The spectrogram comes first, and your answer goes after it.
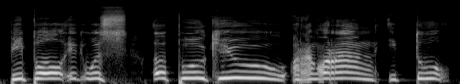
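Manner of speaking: high, slow call to the crowd; imitating film line. Shown as a demonstration. Teacher replaying a movie line slowly. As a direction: shout it out like the bar patron. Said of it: "repeating the film line".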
